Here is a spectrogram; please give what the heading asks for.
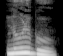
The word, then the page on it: ನಾಳಿಗೆ: nāḷige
